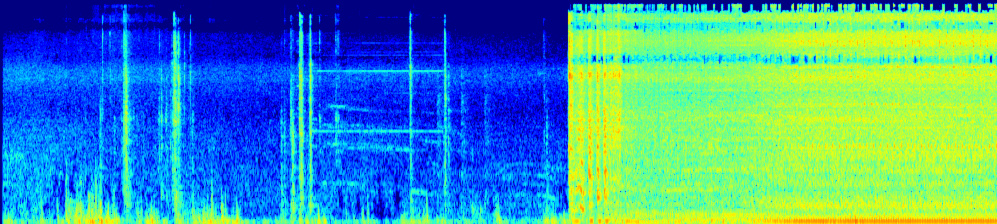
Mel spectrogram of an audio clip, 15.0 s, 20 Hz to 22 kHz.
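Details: Audi A3 1.6 FSI petrol, 220,000 km, 5W30 oil, cold start: brief metallic rattle at startup before settling to idle, absent when warm, shorter facing downhill; owner suspects tensioner, unconfirmed.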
